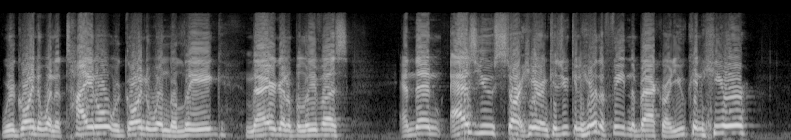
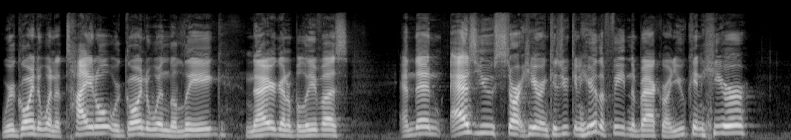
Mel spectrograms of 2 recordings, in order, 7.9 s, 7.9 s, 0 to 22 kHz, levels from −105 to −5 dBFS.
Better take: second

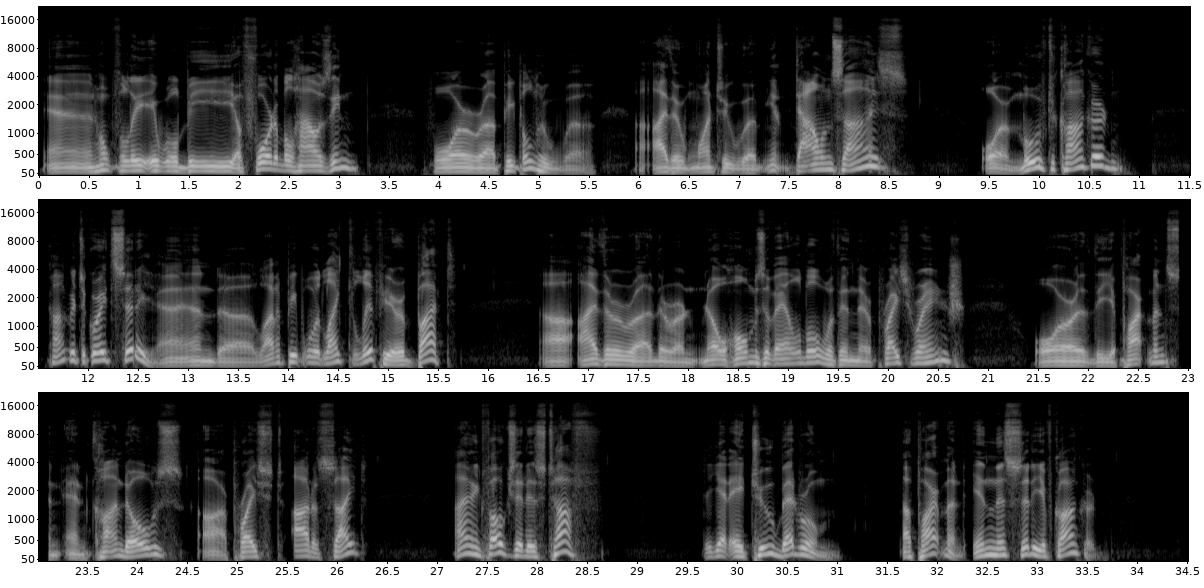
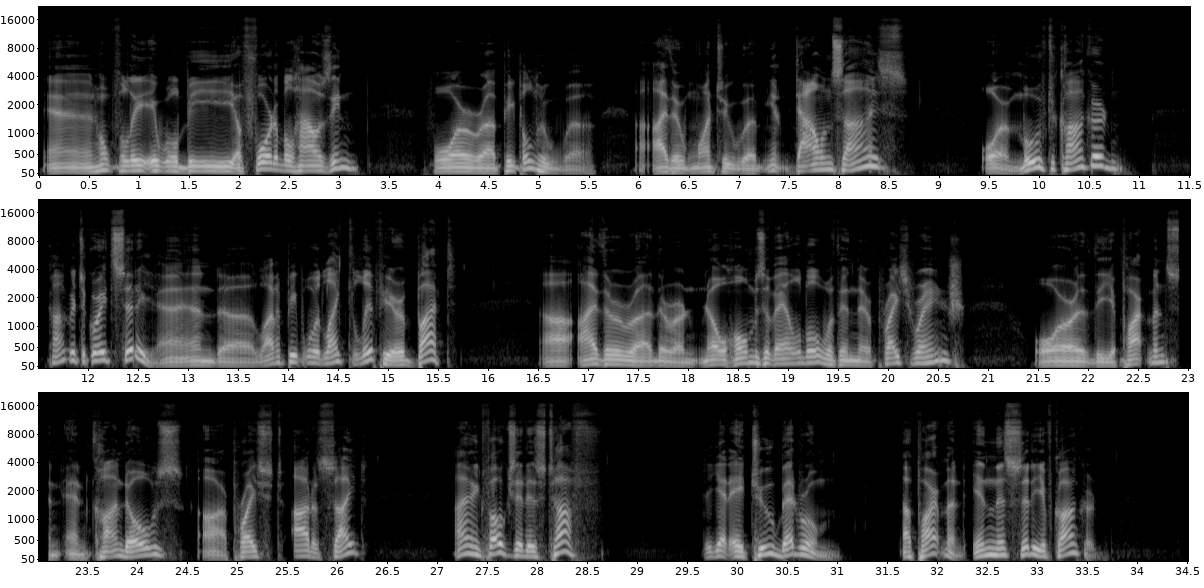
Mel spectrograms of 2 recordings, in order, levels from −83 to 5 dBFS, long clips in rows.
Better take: neither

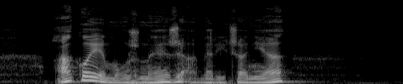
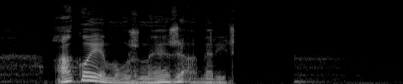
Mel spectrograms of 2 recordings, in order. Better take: first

